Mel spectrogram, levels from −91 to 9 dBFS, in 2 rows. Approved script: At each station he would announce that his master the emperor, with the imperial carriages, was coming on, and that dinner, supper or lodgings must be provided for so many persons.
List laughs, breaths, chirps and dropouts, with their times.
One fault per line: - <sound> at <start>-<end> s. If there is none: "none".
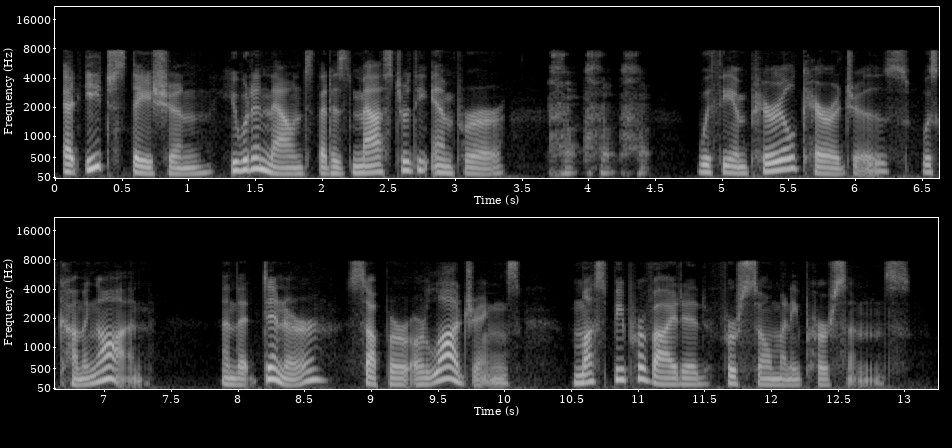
- cough at 3.7-4.5 s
